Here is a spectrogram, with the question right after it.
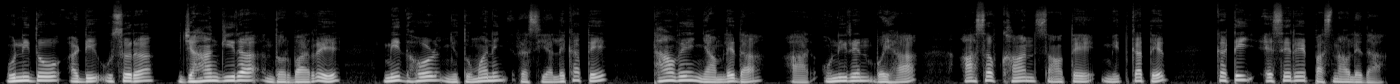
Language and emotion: Santali, neutral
